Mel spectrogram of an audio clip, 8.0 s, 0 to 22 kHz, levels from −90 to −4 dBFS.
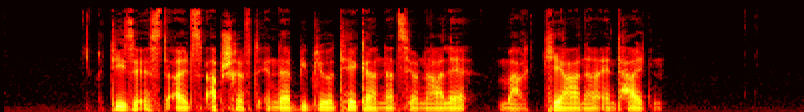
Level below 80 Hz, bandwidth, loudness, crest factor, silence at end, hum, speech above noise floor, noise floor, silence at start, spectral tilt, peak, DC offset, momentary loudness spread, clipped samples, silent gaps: -48 dBFS; 16.5 kHz; -25 LUFS; 22 dB; 1.45 s; none; 50 dB; -74 dBFS; 1.1 s; -5 dB/octave; -4 dBFS; under 0.1%; 9 LU; under 0.1%; none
